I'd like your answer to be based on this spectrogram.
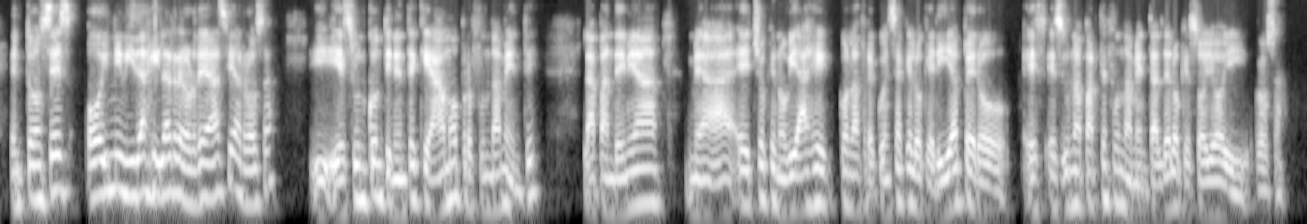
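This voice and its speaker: Talking at a moderate pace, a man with a medium pitch and lively intonation has an unremarkable speaking voice. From Colombia, Barranquilla (Caribbean coast). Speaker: business consultant. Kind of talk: interview.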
